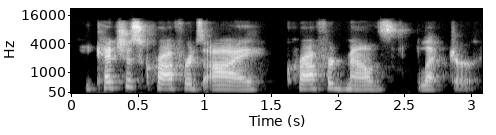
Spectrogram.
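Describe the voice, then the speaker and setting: A woman's voice: mid-range voice, unhurried, sharp tone. A woman giving scripted narration of screenplay action and scene directions at a table read. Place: remote video call.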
